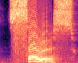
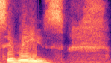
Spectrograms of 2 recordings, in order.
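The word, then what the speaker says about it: Ceres: cards and you've got sarus with a nurture apologies it's actually pronounced series all right this dwarf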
